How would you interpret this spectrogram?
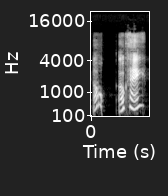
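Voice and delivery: a light caught-off-guard okay; lifted okay, gently startled; mildly surprised. Retold or imitated. Traveller surprised by the eager clerk, lightly startled. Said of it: "And I was like".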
